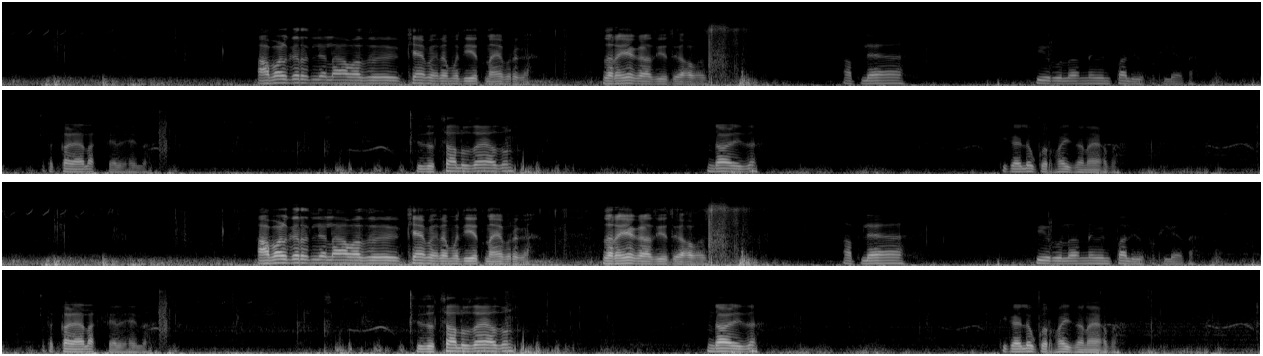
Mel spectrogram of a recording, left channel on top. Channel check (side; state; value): left; quieter; 6.2 dB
